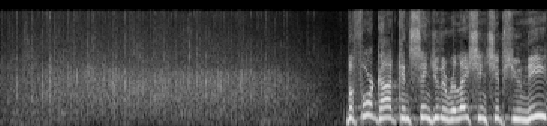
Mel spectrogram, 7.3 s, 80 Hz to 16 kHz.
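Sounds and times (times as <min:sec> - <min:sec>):
crowd clapping: 0:00.0 - 0:04.5
speech: 0:04.6 - 0:07.3.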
